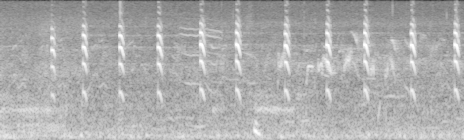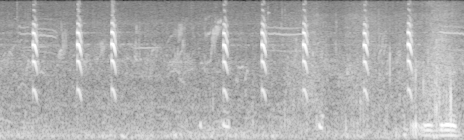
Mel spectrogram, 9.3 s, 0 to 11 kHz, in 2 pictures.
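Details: Striated Heron at Ranthambore National Park, India, in November 2023, giving a steady series of short, harsh, nasal notes, about two per second, with faint other bird notes and a brief rustle at the end.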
